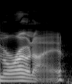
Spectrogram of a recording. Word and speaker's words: Moroni: of Mormon, Alma and Moroni, or Moroni. I've heard people pronounce it both ways before I get hateful emails.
